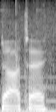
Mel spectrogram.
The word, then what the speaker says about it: Date: job special agent zate okay so it is pronounced date the eye of a dead woman is there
